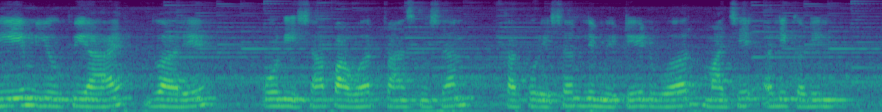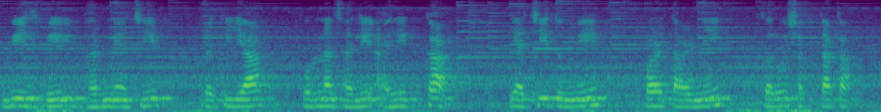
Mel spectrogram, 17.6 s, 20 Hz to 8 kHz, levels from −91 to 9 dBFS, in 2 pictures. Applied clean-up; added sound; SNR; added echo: none; Harp; 20 dB; reverberation time 0.8 s.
